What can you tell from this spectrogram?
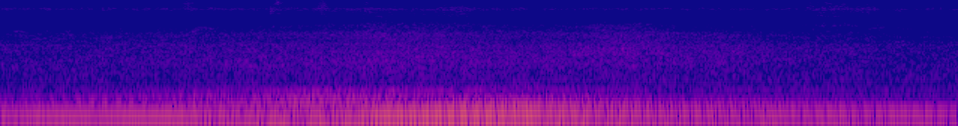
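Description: Low rumble of a passing motor vehicle, swelling to its loudest about halfway through and then fading.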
